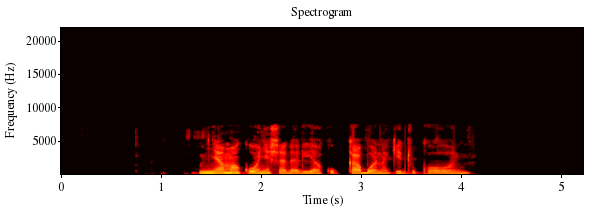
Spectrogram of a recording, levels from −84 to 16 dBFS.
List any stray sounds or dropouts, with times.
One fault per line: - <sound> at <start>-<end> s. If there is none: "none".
none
